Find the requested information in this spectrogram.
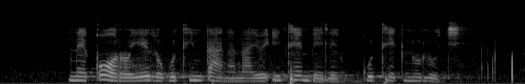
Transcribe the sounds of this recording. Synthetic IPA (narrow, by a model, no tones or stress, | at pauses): nɛk̬ʼɔrɔjɛzok̬utʰintʼananajɔʔitʰɛmbʱɛlɛk̬utʰɛknɔloːd̥ʒ̥ʱi̥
